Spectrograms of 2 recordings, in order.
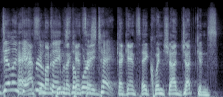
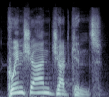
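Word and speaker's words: Quinshon Judkins: The Brad Pitt thing's clearly a bit the Deande thing that's he just butchered a name which we've all done. The Dylan worsh Judkins. Quinn Sean Judkins.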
